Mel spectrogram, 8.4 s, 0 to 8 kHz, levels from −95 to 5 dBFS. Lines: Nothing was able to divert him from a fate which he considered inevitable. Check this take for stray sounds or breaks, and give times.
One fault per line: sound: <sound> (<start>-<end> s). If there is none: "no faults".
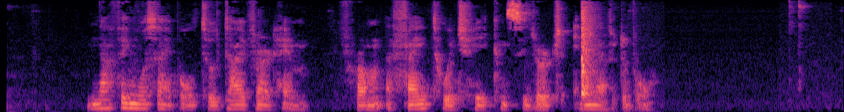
no faults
